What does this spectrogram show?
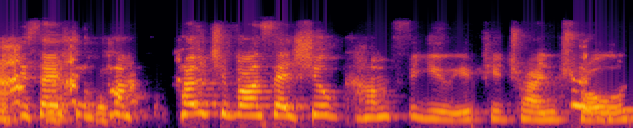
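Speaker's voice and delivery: high, loud giggly teasing; laughing, teasing. Real, not acted. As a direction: tease the trolls through laughter. Joking threat about Coach Yvonne.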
